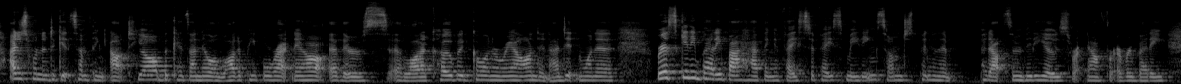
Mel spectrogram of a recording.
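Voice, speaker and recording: Audible room echo and noticeable background noise surround a woman speaking at a very fast pace. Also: medium pitch for a woman, fairly even intonation. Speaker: real estate broker training agents. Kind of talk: informal training talk to own agents. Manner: earnest, emphatic.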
